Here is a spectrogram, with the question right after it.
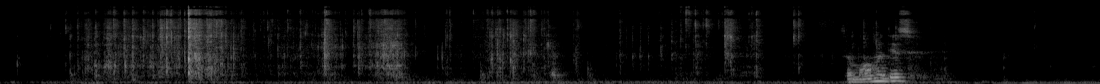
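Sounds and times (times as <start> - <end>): plastic wrapper crinkling and tearing: 0.4 - 9.4
sharp plastic crack: 0.5 - 9.0.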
